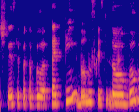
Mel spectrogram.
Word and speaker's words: Топи: Топи. – Я увидев это в названии, решила, что на ударение ставится на вторую буковку.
